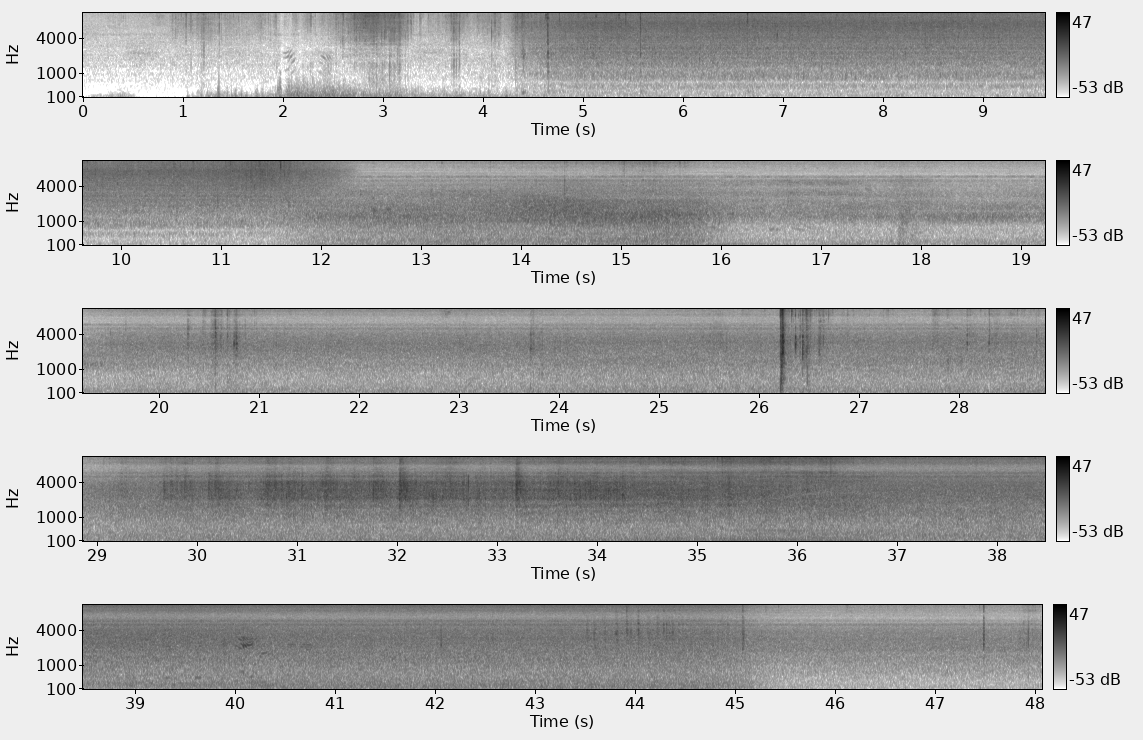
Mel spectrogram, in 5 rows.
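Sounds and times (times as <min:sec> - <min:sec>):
steady outdoor hiss: 0:02.1 - 0:48.0.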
